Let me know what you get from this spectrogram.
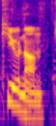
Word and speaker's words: QAnon: How do you pronounce it? QAnon? – QAnon.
